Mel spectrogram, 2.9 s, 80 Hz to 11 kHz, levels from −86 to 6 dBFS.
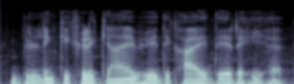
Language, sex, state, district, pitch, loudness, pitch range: Hindi, male, Jharkhand, Deoghar, 105 Hz, -15 LUFS, 100-110 Hz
